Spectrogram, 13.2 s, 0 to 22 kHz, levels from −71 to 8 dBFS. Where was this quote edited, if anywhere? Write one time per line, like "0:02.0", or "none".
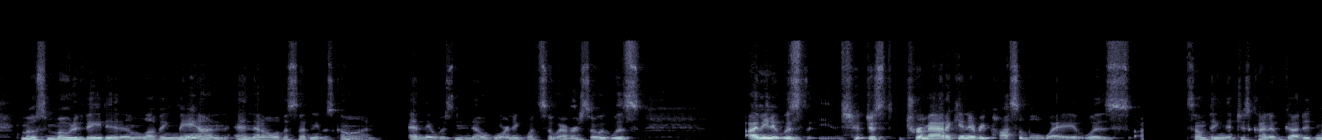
0:11.3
